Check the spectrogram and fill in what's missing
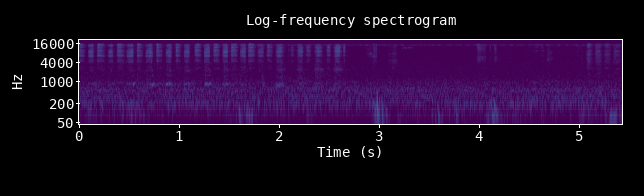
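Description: A graphite pencil tip scratches across a flat sheet of white drawing paper lying on a wooden desk, making continuous strokes while a lion's tail and legs are drawn. The quiet, dry scratching runs steadily, with a few slightly firmer strokes standing out near the middle and end.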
